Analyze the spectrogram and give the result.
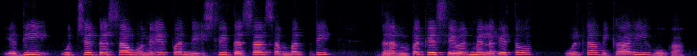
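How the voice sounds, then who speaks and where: Woman reading a text aloud, measured. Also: on the high side, steady tone, a little mellow, rough recording. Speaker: reader.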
